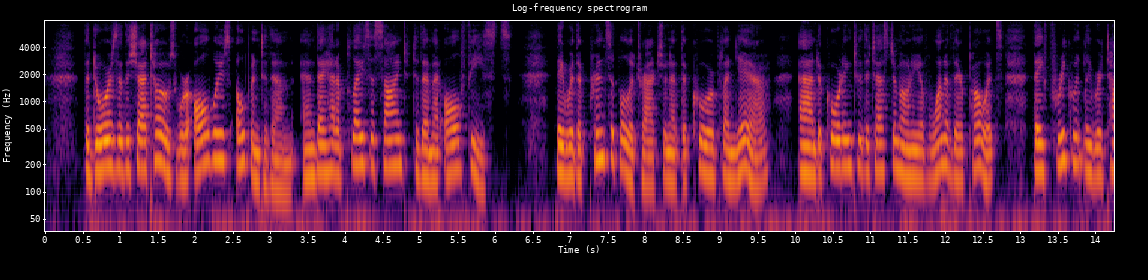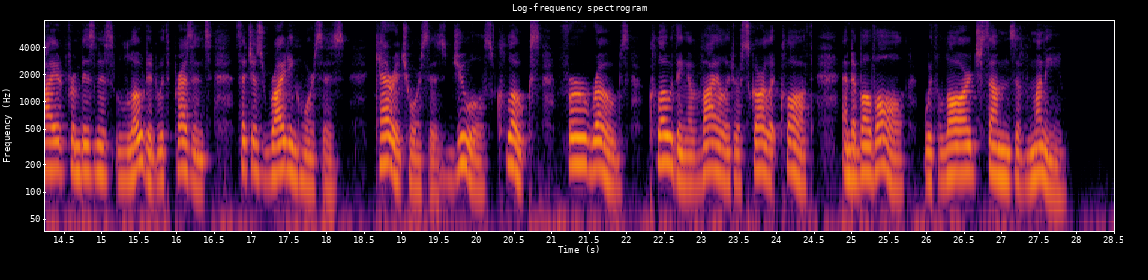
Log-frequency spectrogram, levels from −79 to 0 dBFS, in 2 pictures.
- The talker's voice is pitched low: No, medium, 160 Hz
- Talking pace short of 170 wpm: Yes, average, 150 wpm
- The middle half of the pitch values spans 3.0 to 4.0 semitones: No, average, 4.8 semitones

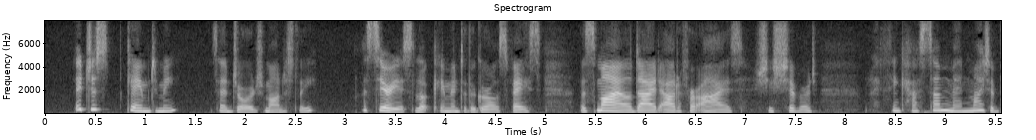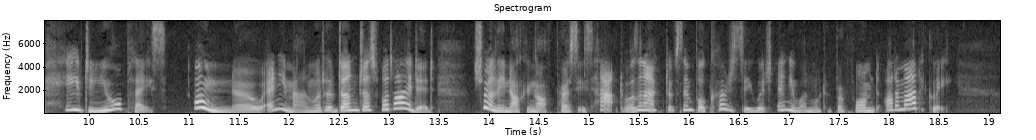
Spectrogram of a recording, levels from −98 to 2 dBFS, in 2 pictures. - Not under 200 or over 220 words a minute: Yes, fast, 205 wpm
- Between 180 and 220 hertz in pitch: No, high, 230 Hz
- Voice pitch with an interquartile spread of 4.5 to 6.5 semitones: Yes, average, 5.0 semitones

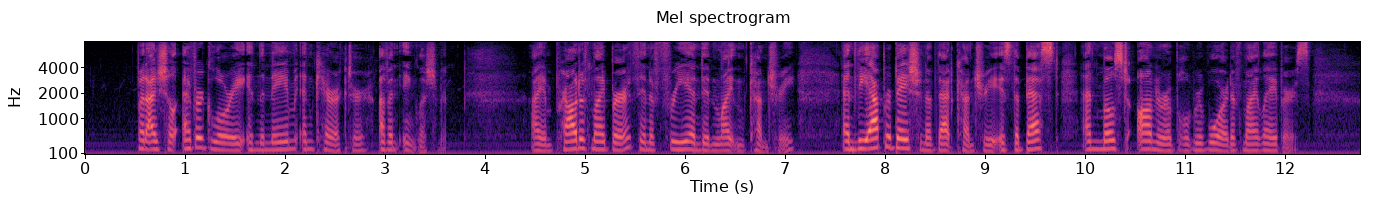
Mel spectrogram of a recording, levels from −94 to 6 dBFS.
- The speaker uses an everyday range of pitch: Yes, average, 3.4 semitones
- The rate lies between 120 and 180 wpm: No, average, 195 wpm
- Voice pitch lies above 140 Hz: Yes, high, 190 Hz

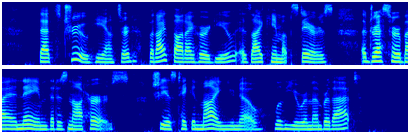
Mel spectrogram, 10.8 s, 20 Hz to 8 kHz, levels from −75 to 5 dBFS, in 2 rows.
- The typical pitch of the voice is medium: Yes, medium, 175 Hz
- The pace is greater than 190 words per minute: No, average, 185 wpm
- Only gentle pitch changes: Yes, narrow, 2.3 semitones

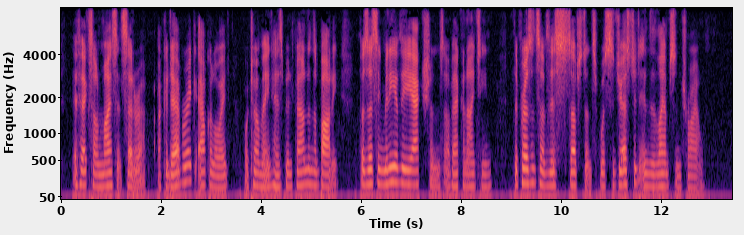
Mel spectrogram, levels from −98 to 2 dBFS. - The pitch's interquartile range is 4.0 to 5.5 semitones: No, average, 2.8 semitones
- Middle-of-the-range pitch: Yes, medium, 160 Hz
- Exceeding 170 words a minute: No, average, 145 wpm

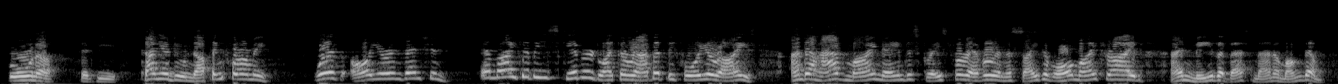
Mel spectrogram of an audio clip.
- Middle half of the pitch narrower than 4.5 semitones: No, average, 5.2 semitones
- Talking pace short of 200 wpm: No, fast, 205 wpm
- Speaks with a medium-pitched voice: No, high, 215 Hz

